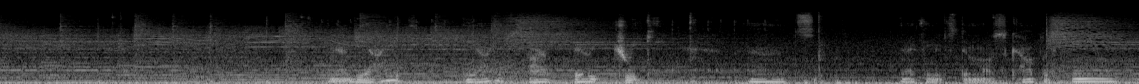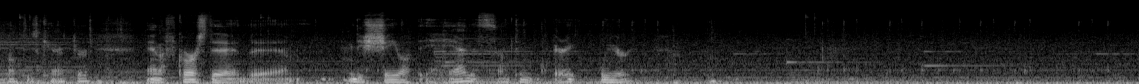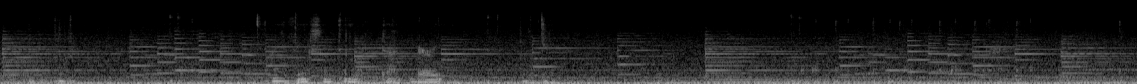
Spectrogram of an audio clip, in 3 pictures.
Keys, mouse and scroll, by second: 1.6 g, 3.2 middle click, 5.5-9.5 middle drag, 8.1 g, 10.2-13.6 middle drag, 10.8 g, 12.4 g, 14.5-16.9 middle drag, 15.7 g, 18.1 r, 20.0-24.2 middle drag, 23.1 r, 24.7-26.7 middle drag, 25.5 g, 28.0 g, 30.9-34.1 middle drag.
